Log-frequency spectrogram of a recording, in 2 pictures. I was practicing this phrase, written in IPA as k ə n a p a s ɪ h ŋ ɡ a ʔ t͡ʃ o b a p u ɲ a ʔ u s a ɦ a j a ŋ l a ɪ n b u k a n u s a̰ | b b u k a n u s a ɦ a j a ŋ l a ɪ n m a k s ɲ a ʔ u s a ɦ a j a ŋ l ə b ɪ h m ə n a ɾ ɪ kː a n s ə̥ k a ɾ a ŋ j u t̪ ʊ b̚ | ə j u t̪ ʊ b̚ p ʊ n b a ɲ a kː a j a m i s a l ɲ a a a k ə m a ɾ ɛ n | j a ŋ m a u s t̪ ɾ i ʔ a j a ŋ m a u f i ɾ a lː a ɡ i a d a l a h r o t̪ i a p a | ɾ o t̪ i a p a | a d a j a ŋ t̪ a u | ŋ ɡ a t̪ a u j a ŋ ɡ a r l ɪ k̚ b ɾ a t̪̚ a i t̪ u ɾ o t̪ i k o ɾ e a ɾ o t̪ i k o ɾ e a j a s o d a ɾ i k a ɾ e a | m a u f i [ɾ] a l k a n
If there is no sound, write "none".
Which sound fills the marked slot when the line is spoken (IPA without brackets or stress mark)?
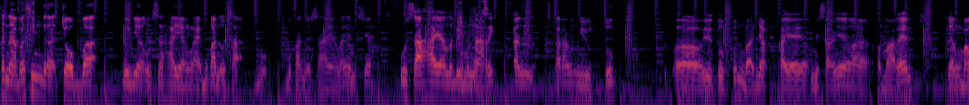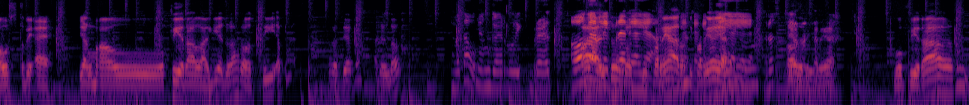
ɾ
